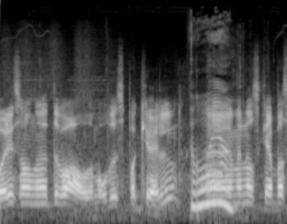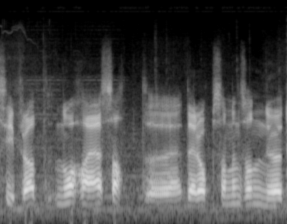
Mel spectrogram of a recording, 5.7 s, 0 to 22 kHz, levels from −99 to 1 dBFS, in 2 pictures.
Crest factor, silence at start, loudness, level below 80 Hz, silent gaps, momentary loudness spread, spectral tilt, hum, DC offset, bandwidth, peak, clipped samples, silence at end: 12 dB; 0 s; -19 LUFS; -64 dBFS; none; 6 LU; -3.5 dB/octave; none; under 0.1%; 15.5 kHz; -6 dBFS; under 0.1%; 0.05 s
